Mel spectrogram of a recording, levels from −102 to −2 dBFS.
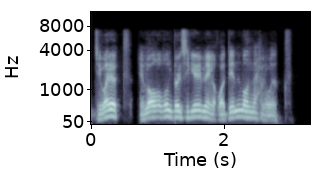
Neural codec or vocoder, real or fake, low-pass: codec, 16 kHz, 0.5 kbps, FreqCodec, larger model; fake; 7.2 kHz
